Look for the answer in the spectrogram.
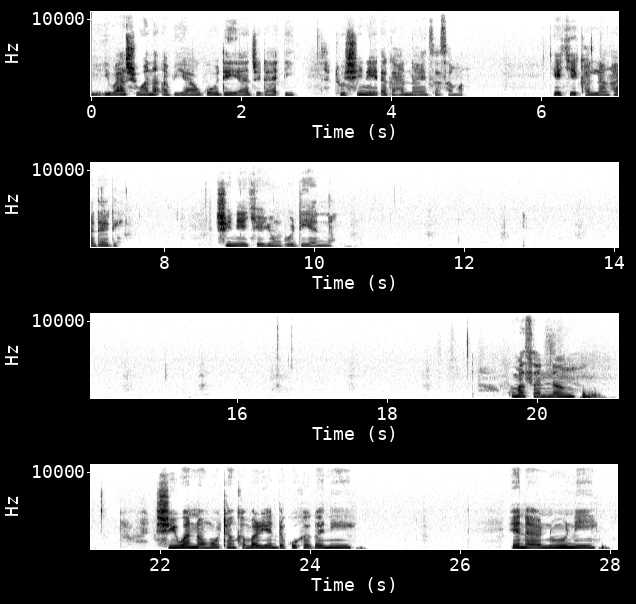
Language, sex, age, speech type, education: Hausa, female, 15-29, spontaneous, tertiary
